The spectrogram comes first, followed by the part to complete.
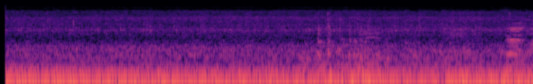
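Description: Range Rover Sport engine running at low revs with a steady low rumble as the SUV crawls slowly through a ditch.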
